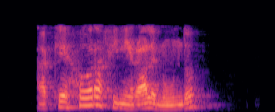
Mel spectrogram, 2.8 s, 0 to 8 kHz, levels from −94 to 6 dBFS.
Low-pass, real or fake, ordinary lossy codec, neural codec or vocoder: 7.2 kHz; real; AAC, 16 kbps; none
